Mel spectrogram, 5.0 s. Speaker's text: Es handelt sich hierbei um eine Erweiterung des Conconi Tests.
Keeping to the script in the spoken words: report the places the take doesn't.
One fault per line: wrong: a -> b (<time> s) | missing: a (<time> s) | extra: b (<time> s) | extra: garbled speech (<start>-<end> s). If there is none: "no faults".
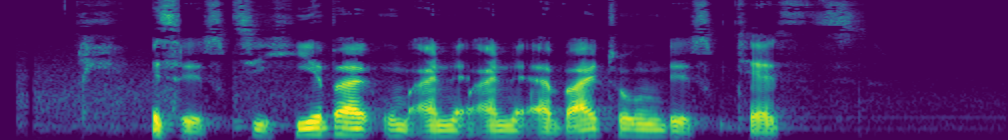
wrong: handelt -> des (0.9 s)
extra: eine (2.3 s)
missing: Conconi (3.6 s)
